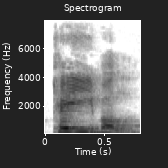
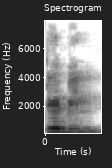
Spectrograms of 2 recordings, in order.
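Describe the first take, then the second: First: It starts with an aspirated t, like th. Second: It starts with a plain, unaspirated t. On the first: The speaker calls it right. "যেহেতু আমরা পড়েছি কি ঠ" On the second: The speaker calls it wrong. "এটাকে আমরা বলি টেবিল"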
